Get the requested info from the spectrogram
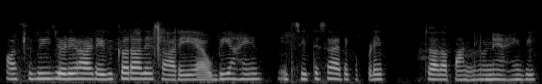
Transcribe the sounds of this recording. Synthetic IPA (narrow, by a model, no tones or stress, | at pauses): əsʋiːd͡ʒeːɽeːɦaːɽeːʋiːkəɾaːd̪eːsaːɾeːɛ̰ːo̰ːbiːaːɦẽːsiːt̪eːsaːad̪eːkəpɽeː | d͡ʒaːd̪aːpaːnĩːɦoːneːaːɦẽːʋiː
